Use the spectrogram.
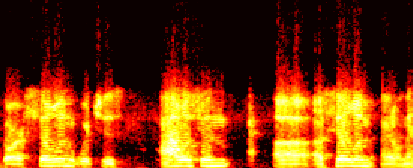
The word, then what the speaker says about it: allicin: We call it Garcillin, but technically it's allicin or acillin. I don't know the correct pronunciation of it.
